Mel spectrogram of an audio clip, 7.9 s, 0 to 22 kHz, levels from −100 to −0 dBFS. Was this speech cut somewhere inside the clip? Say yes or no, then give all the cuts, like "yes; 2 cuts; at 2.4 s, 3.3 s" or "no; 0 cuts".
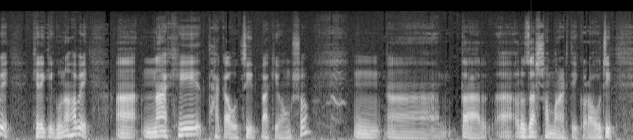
no; 0 cuts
